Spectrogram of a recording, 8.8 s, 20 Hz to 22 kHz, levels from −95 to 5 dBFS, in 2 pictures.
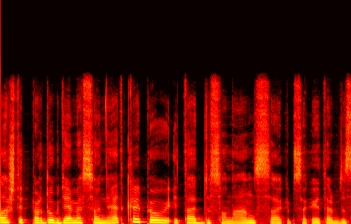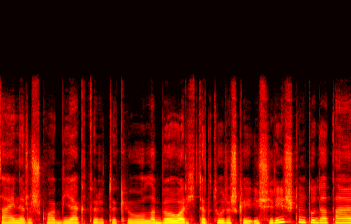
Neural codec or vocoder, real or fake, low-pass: codec, 44.1 kHz, 7.8 kbps, Pupu-Codec; fake; 14.4 kHz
